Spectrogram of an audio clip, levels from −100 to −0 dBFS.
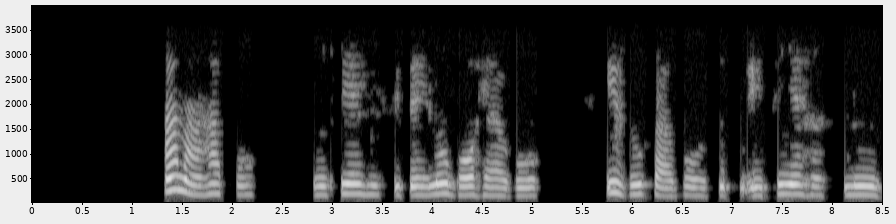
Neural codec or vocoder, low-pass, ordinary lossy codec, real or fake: none; 3.6 kHz; none; real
